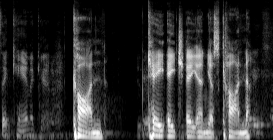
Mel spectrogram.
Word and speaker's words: Khan: KHAN, yes, Khan. It's pronounced Khan, correct.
